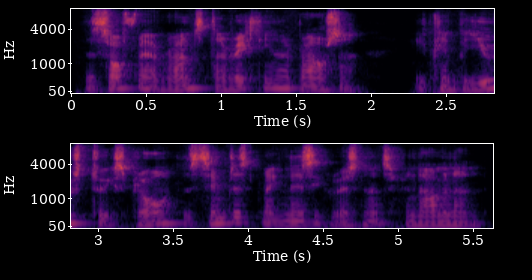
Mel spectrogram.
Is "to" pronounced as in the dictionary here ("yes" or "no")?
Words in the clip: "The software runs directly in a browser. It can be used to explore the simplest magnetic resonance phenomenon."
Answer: no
